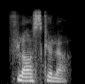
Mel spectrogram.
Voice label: "floscular", Indian

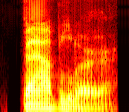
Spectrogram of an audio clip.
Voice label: "babbler", American

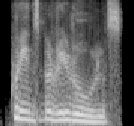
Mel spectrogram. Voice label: "Queensberry Rules", Indian

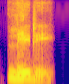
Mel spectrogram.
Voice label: "lady", Indian

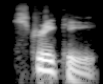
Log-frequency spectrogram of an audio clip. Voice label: "streaky", American

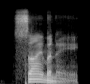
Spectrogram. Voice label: "simony", British

